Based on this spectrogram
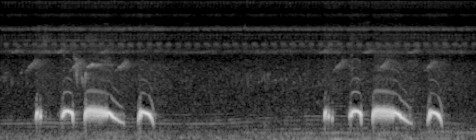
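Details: Female spotted dove call used as a lure for wild doves, two soft cooing phrases of four notes each, the third note longest and falling, separated by about three seconds of quiet.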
